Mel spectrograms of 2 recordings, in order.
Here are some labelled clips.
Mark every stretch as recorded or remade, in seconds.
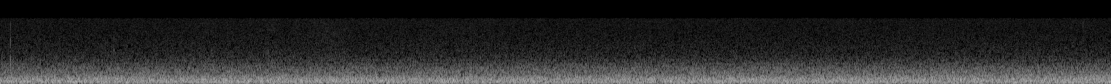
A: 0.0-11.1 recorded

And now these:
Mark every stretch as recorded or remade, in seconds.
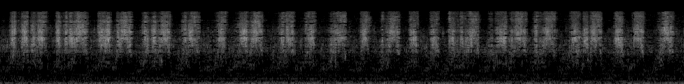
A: 0.0-6.8 recorded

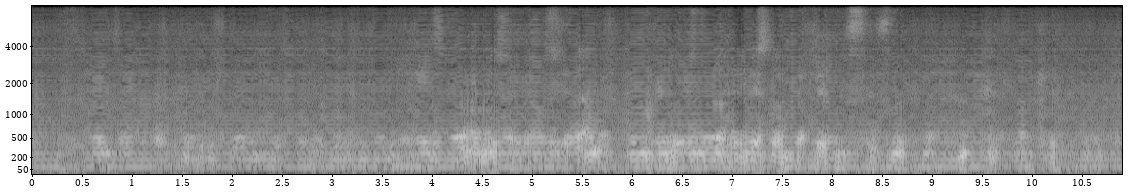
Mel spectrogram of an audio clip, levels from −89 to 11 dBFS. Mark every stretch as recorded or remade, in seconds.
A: 0.0-10.9 remade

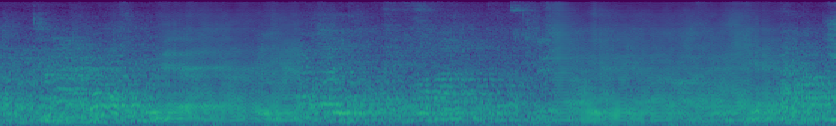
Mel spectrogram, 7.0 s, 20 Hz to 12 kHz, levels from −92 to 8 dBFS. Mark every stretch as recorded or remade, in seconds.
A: 0.0-1.3 recorded; 1.3-2.5 remade; 2.5-4.6 recorded; 4.6-6.5 remade; 6.5-7.0 recorded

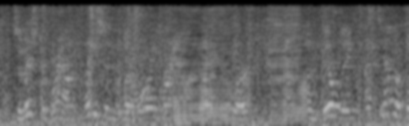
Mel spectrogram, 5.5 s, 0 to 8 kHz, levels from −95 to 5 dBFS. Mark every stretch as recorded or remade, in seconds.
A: 0.0-2.3 recorded; 2.3-3.1 remade; 3.1-3.6 recorded; 3.6-4.1 remade; 4.1-5.5 recorded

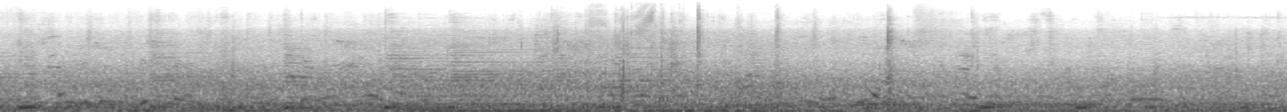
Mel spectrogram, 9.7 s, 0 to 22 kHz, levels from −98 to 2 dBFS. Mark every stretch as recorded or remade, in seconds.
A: 0.0-1.3 remade; 1.3-2.5 recorded; 2.5-3.2 remade; 3.2-6.0 recorded; 6.0-9.7 remade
